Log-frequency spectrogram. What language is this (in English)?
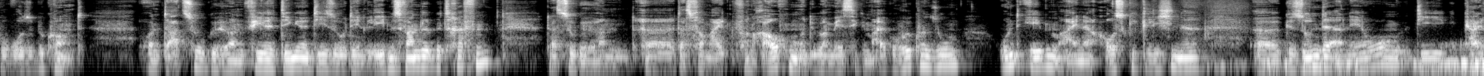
German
